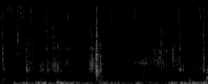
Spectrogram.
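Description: Faint clicks and scrapes of chicken wire being folded and pressed around a plastic bottle packed hard with plastic waste, a handful of light ticks spread irregularly through the moment.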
